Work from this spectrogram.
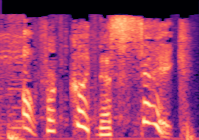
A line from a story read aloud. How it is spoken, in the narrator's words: Nina exclaimed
